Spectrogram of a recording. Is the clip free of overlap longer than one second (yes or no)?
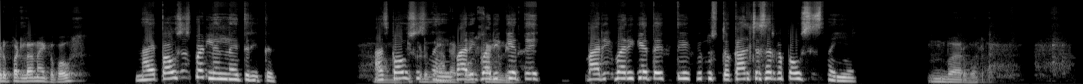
no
